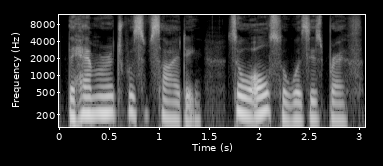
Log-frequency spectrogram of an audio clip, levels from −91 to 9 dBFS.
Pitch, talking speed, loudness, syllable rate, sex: 180 Hz, 175 wpm, -17 LUFS, 5.7 syllables/s, female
